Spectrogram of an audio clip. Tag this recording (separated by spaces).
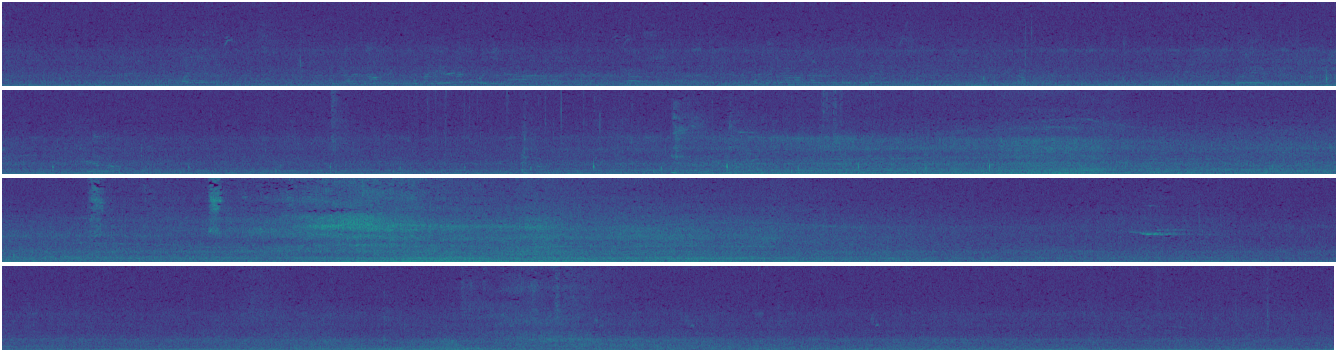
ambient heavy highheels hiheel jabbering outdoors traffic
